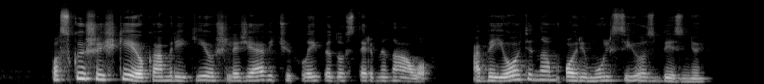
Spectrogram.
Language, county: Lithuanian, Vilnius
